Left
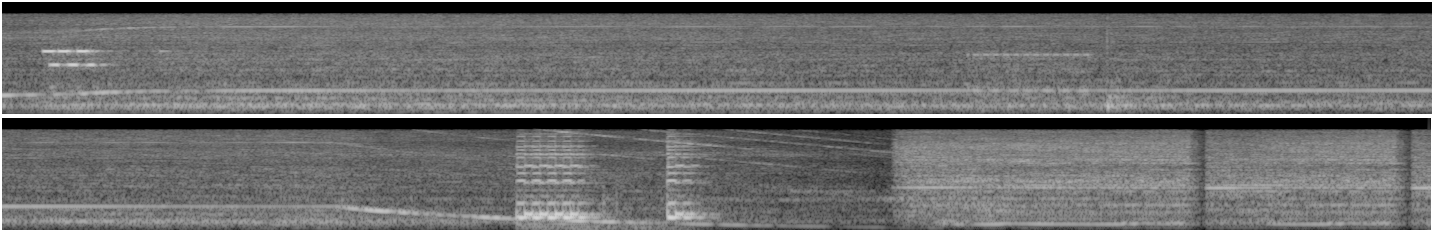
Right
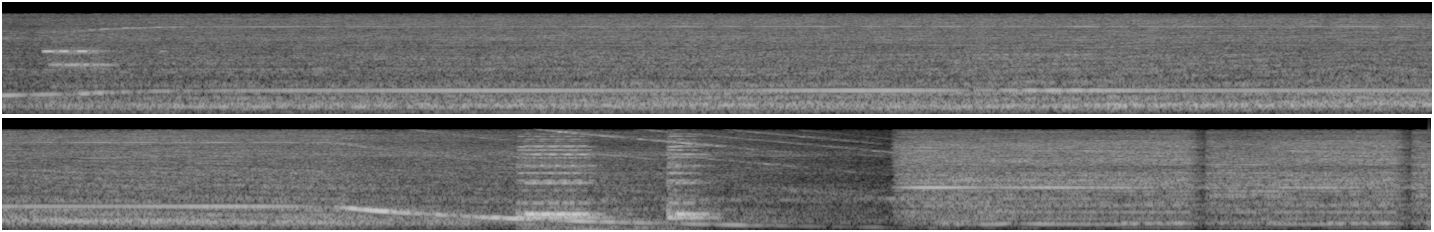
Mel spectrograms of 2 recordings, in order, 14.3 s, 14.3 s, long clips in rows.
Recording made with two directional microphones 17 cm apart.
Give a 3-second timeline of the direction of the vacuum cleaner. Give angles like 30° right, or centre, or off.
30° left, 10° right, 30° right, centre, 30° left.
